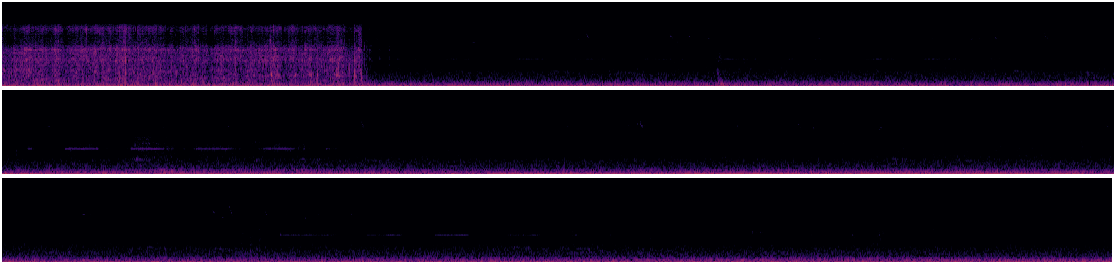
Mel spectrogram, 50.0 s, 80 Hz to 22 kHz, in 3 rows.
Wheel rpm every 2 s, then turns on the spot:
50, 40, 30, 0, 0, 0, 0, 0, 0, 0, 0, 0, 0, 0, 0, 0, 0, 0, 0, 0, 0, 0, 0, 0, 0.
none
